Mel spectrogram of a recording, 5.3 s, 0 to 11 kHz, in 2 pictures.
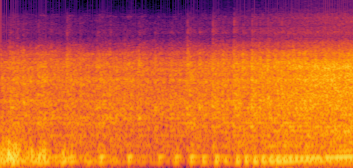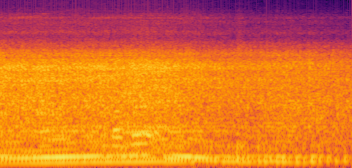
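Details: TVS Apache 4V single-cylinder motorcycle after tappet (valve clearance) adjustment for tappet noise: steady idle, smooth rev-up and back down, no ticking over the top; valve train quiet, normal idle.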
